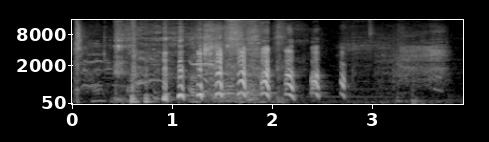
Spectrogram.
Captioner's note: laughter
